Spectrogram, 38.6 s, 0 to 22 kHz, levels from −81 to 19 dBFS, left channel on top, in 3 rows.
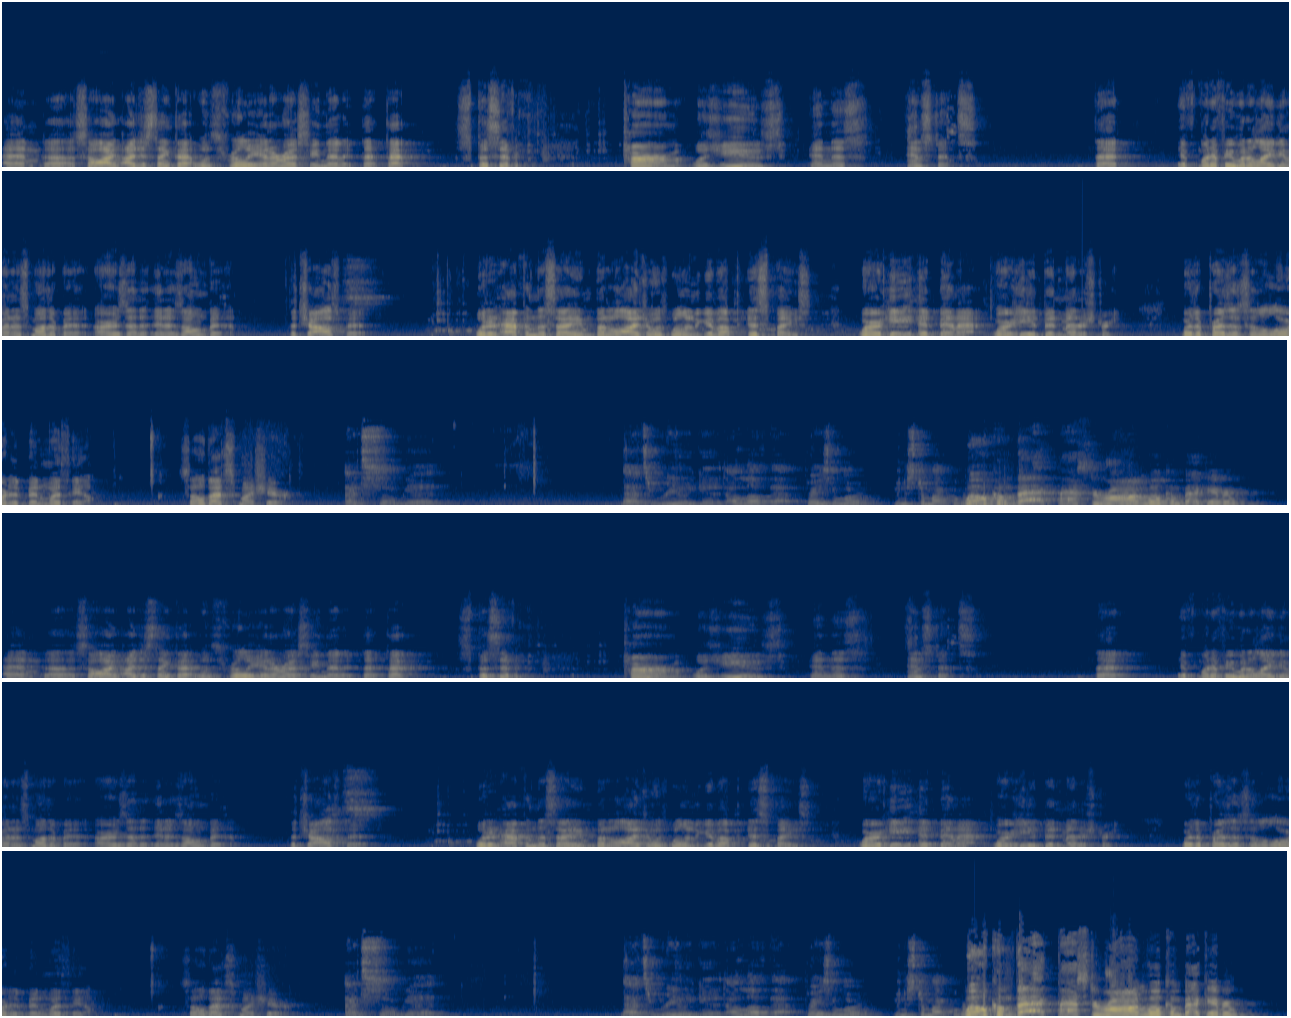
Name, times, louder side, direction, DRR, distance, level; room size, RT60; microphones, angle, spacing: voice 1, 0.0-4.0 4.6-5.1 6.2-7.8 8.1-8.6 9.1-9.7 10.9-11.2 11.8-15.2 15.8-16.5 17.6-20.9 21.4-24.0 24.7-26.6 27.6-28.6, left 6 dB, 40° left, 0.3 m, -28 dB
voice 2, 16.0-16.6 29.2-30.1 31.9-34.4 34.7-35.7, right 1 dB, ahead, 1.0 m, -43 dB
voice 3, 35.3-38.1, right 8 dB, 90° right, 0.4 m, -22 dB
8.7 x 7.2 x 6.3 m
head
